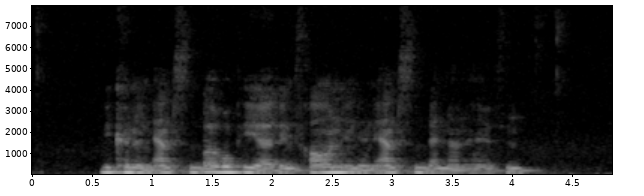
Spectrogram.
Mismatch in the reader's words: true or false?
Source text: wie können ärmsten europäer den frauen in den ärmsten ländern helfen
false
